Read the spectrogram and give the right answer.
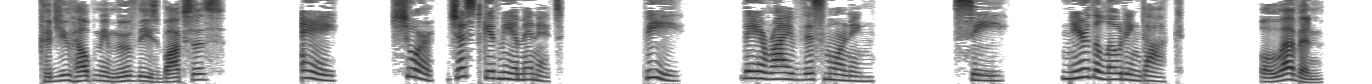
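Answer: A: Sure, just give me a minute.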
